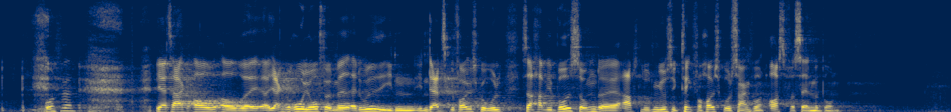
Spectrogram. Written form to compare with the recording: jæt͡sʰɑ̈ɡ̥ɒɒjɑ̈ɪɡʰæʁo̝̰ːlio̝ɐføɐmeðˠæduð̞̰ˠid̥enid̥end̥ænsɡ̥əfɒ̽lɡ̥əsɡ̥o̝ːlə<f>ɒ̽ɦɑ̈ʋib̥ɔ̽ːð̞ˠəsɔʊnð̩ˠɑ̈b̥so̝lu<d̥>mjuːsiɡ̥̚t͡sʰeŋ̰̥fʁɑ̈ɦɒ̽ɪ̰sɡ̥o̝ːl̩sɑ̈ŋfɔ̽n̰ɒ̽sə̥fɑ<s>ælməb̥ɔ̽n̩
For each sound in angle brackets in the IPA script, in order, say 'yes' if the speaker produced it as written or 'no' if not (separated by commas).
no, yes, yes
